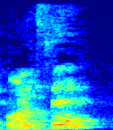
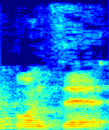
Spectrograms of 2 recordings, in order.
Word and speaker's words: Ponce: So today we have Carina, and actually I didn't confirm the proper pronunciation. Is it Ponce? Yes, Ponce. Okay. Perfect. So Carina Ponce, Ancestral Healer from Yo Soy Carina, joining us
